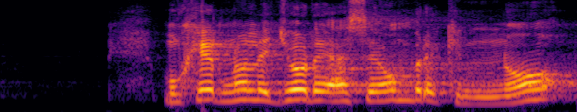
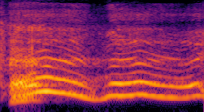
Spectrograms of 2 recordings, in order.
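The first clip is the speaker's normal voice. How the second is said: mock sobbing; 10 semitones higher than usual. Imitating crying in sleep.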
